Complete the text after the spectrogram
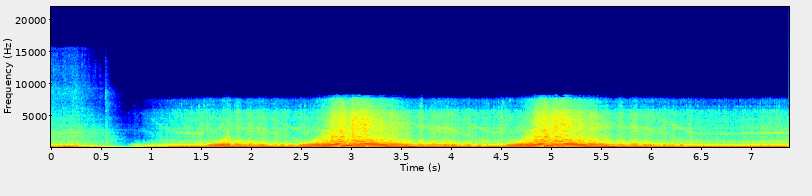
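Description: A motorcycle exhaust roars up close as the engine revs up and down repeatedly.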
